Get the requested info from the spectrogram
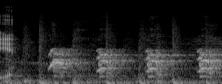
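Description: Young Great Dane barking, a quick run of short, high barks about two a second.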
